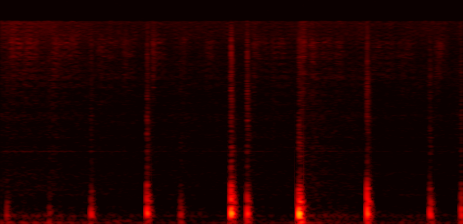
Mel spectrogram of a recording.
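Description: Pen tip tapping and clicking on the glass of an interactive whiteboard during handwriting: about ten short, irregular clicks, the loudest two a little past two and three seconds in.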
